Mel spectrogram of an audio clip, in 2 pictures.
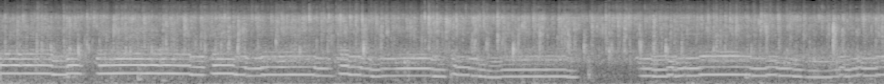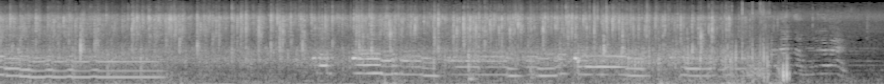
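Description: A wooden flute plays a slow, wavering tune close by.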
